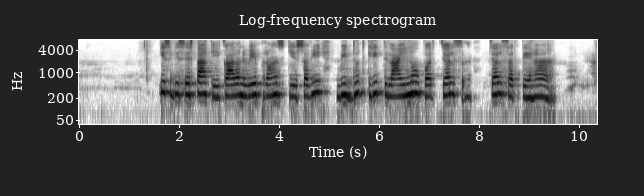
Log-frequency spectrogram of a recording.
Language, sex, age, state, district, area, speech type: Hindi, female, 30-45, Bihar, Madhepura, rural, read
